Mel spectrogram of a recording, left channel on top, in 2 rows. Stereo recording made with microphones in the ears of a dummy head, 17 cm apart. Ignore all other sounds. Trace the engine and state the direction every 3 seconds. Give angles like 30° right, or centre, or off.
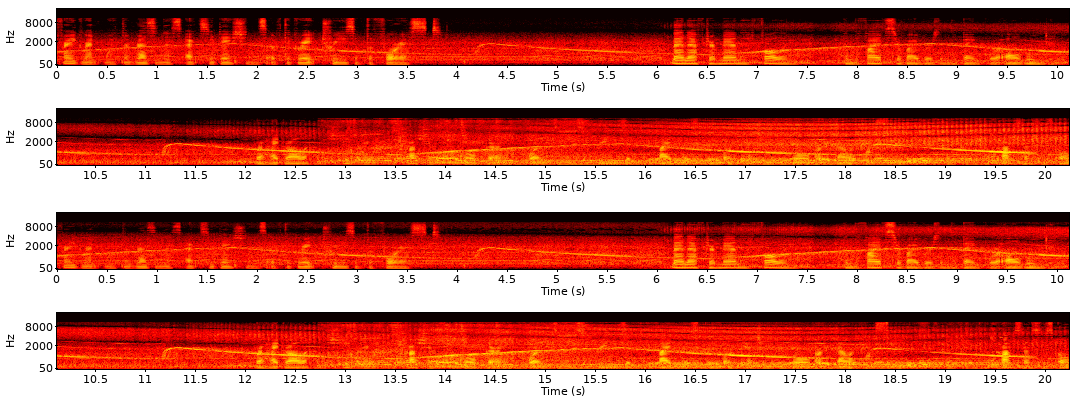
60° right, 60° right, 60° right, 50° right, 40° right, centre, 50° left.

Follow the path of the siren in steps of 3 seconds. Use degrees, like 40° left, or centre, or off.
70° right, 60° right, 60° right, 60° right, 50° right, 20° right, 30° left.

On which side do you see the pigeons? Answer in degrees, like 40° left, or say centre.
20° right.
